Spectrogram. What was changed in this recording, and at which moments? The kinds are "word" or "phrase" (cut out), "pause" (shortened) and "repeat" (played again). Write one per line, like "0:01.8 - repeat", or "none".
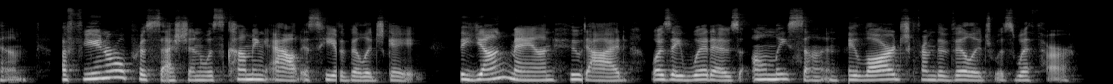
0:03.4 - word
0:05.8 - word
0:08.5 - word
0:09.1 - word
